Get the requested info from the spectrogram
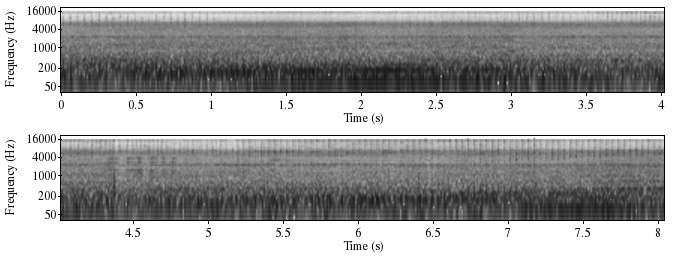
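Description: Steady low engine hum of an idling vehicle, with a motorcycle passing on the road about four seconds in.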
